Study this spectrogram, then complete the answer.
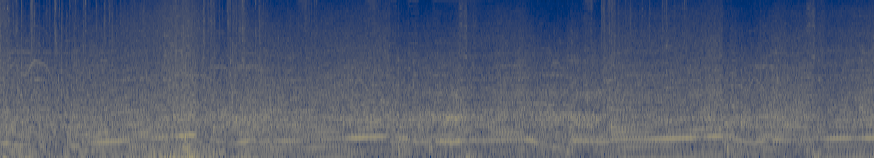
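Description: An engine revs hard, rising and dropping in pitch as the gears shift.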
